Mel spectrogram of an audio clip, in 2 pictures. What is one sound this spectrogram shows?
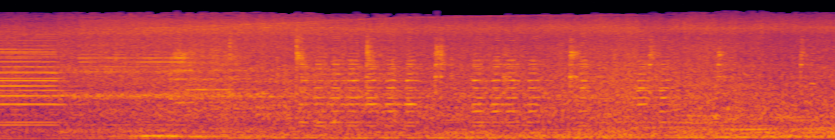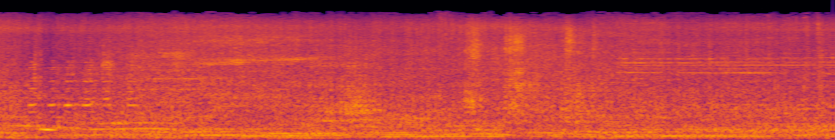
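A sports car engine revs loudly.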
